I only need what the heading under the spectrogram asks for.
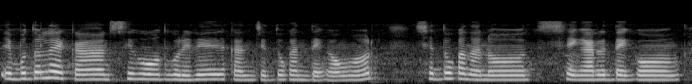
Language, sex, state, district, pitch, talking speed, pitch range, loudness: Chakma, female, Tripura, Dhalai, 225 Hz, 130 wpm, 215-250 Hz, -18 LUFS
